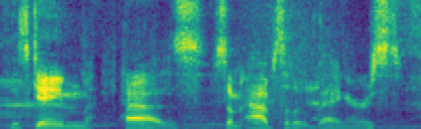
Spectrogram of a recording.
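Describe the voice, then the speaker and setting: A man's voice: medium pitch, fairly even intonation, slow, music in the background. A man chatting casually on a live game stream, rambling and correcting himself, with some swearing. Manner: rambling, profane, self-correcting. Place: live stream with game music and dialogue behind.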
